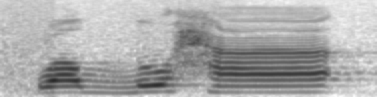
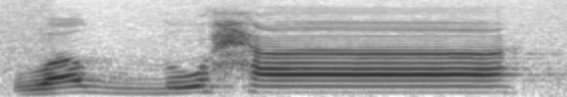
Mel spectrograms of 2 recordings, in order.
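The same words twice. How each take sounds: First: The final vowel ends in a glottal stop. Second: The final vowel is held overly long. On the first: "ada hamzah" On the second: "Kalau kepanjangan misalnya wadduha, tiga harokat itu"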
